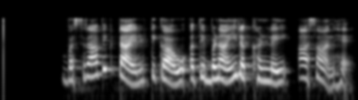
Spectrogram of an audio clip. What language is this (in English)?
Punjabi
